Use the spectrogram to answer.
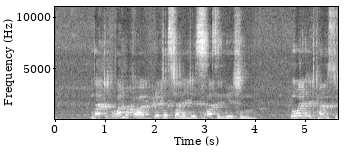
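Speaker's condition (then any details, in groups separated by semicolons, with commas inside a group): No condition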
